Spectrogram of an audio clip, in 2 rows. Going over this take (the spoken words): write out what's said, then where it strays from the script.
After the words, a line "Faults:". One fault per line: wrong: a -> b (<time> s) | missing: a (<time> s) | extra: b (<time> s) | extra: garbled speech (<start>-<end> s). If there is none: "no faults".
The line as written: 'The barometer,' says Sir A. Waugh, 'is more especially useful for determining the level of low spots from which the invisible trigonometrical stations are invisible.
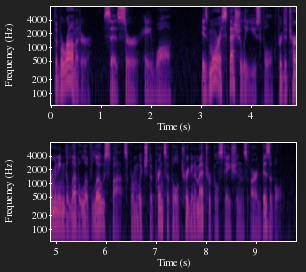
'The barometer,' says Sir A. Waugh, 'is more especially useful for determining the level of low spots from which the principal trigonometrical stations are invisible.
Faults:
wrong: invisible -> principal (7.0 s)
